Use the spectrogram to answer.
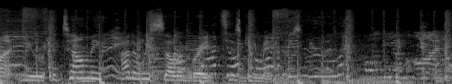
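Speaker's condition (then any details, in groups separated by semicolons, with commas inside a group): No condition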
